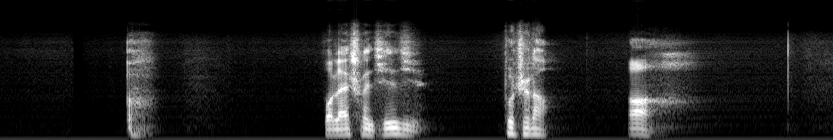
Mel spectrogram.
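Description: A man with glasses answers calmly, close by.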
